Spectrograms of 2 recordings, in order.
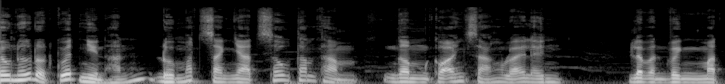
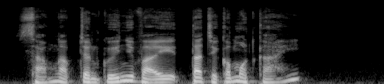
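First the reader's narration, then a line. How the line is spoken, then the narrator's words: Soft sighing mutter. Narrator (Vietnamese): khẽ thở dài lẩm bẩm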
